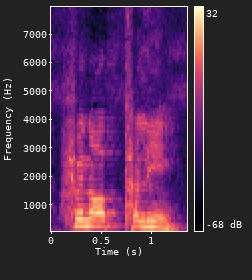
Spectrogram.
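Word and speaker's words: phenolphthalein: रहा है methyl orange फिनोल्फ्थलीन। यहाँ पे एल साइलेंट रहेगा इसके नाम में, ठीक है, फिनोल्फ्थलीन, उसके बाद लिटमस सोल्यूशन, और तीसरा है मिथाइल ऑरेंज।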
